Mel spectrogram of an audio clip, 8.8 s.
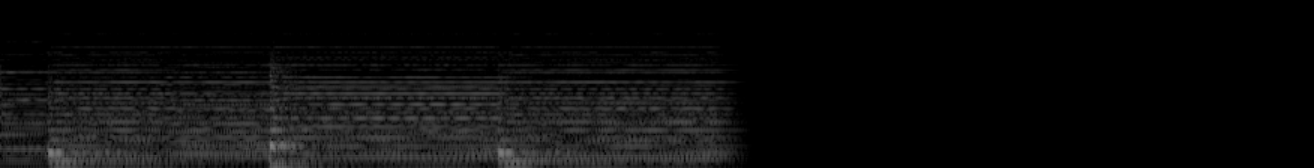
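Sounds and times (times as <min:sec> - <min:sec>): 
organ piece: 0:00.0 - 0:05.0.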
